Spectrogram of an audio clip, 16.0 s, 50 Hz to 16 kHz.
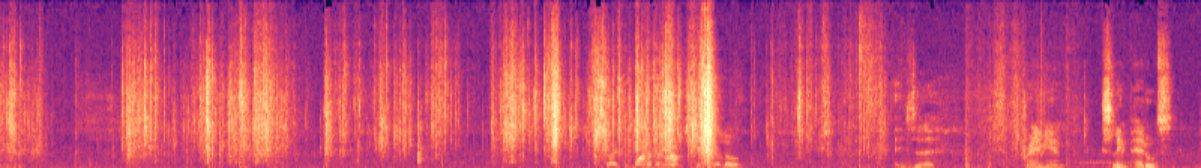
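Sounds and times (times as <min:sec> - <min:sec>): packaging rustling and crinkling: 0:00.0 - 0:00.8, 0:01.4 - 0:11.9.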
